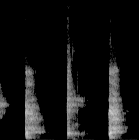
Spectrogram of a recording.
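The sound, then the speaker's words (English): Breaths drawn in and out on a K shape of the mouth as a singing exercise, four short, breathy hissing bursts separated by silence, the first clipped at the start. “you can hit it easily when you breathe in on a K and out on a K. So it sounds like this”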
